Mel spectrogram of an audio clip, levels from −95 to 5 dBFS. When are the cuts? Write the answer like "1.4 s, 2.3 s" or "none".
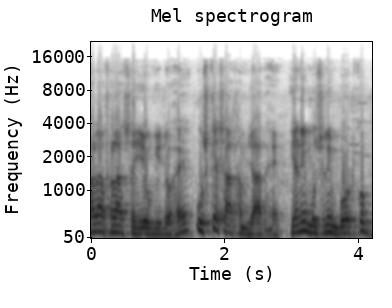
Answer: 1.5 s, 3.1 s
